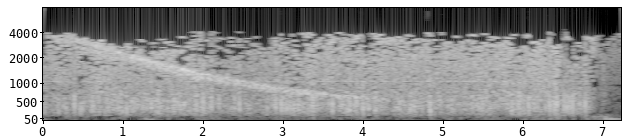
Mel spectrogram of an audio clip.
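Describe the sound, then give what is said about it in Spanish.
Magnetic storm chorus picked up by a natural radio recording in Reno: dense, steady crackling static with a single whistling tone gliding smoothly downward in pitch over several seconds. “esta vez obtenida en Reno, y se puede decir que son coros de una tormenta magnética, porque ni más ni menos así sonaría un viento solar de 44 kilohercios.”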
